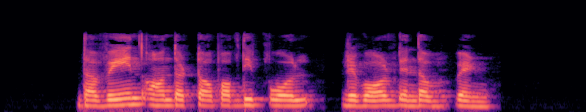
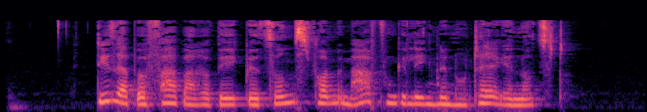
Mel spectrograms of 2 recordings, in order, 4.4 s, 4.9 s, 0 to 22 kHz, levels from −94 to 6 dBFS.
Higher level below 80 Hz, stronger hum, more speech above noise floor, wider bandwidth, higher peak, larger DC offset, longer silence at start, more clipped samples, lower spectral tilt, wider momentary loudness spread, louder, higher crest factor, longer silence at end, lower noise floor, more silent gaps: first, -56 dBFS vs -66 dBFS; neither; first, 70 dB vs 52 dB; second, 7.4 kHz vs 12 kHz; about the same, -2 dBFS vs -2 dBFS; neither; second, 0.6 s vs 0.75 s; neither; first, -5 dB/octave vs -3.5 dB/octave; second, 7 LU vs 17 LU; first, -16 LUFS vs -23 LUFS; second, 14 dB vs 24 dB; about the same, 0.75 s vs 0.65 s; first, -86 dBFS vs -76 dBFS; neither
